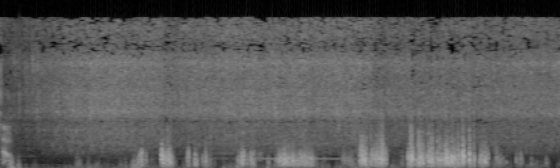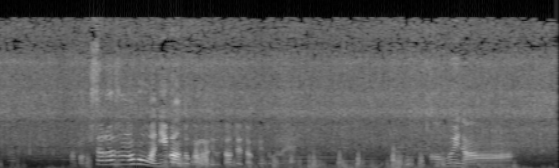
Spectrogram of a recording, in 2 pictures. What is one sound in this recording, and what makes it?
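Fountains splash and spray water steadily.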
